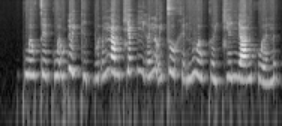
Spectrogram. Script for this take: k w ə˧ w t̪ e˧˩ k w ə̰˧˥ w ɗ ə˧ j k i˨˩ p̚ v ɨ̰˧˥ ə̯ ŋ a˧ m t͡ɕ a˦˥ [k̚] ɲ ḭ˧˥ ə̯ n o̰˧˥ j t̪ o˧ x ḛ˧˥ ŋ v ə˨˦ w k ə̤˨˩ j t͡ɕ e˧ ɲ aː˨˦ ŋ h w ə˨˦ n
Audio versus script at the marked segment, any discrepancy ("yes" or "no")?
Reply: no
